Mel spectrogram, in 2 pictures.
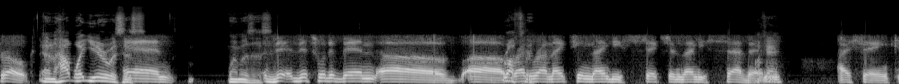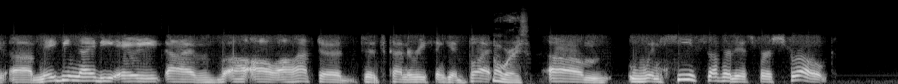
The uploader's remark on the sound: Joins the conversation over the phone.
